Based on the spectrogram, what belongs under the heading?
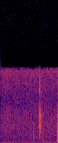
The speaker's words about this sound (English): She shuts the door.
